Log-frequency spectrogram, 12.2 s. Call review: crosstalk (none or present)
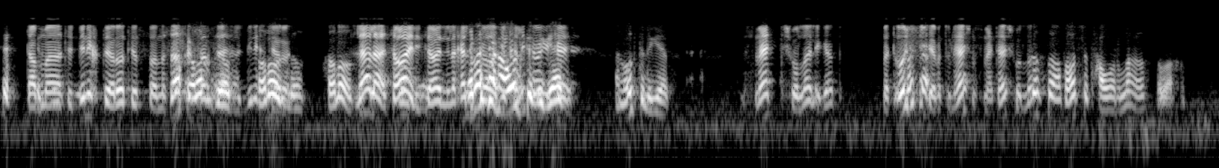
present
